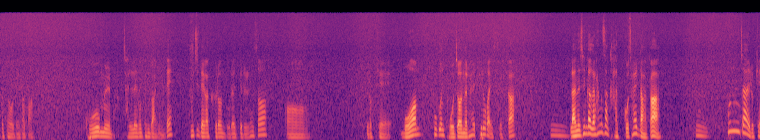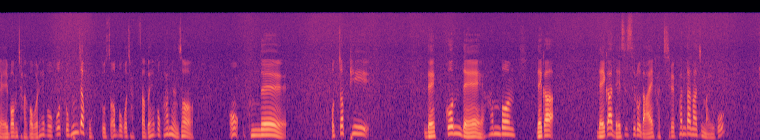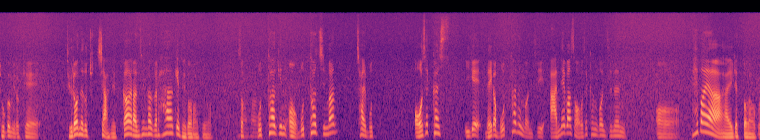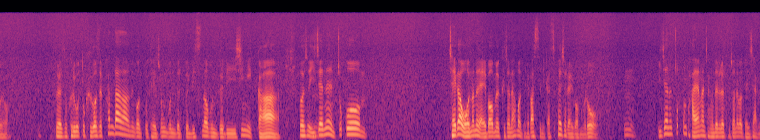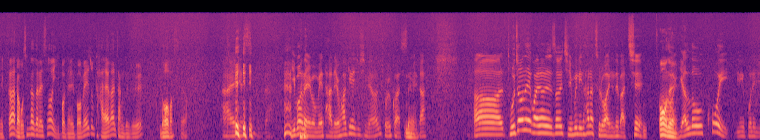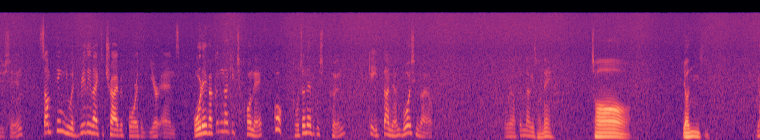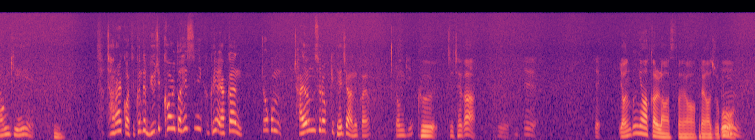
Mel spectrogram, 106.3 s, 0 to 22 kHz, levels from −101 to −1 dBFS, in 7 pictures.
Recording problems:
hiss; noticeable; throughout; 10 dB below the speech

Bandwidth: 14.5 kHz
